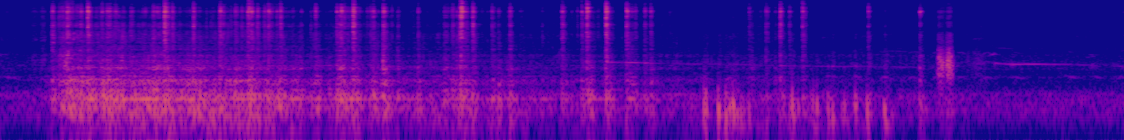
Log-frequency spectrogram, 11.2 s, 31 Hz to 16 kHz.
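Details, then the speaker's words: 2009 Toyota Yaris with 390,000 miles howling at highway speed; the hand-spun rear wheel gives a rough, gritty grinding with scattered clicks: worn rear hub bearing, both rears to be replaced. "so that's the culprit it's the uh the rear bearings are shot at least the one on this side is shot"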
